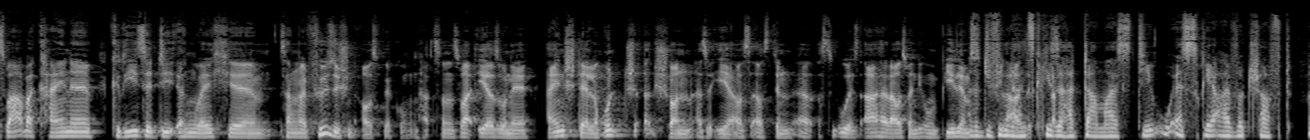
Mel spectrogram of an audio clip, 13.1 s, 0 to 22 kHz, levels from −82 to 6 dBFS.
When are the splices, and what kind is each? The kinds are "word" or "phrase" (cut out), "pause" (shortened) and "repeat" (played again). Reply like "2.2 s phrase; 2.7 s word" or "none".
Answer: 5.4 s pause; 6.6 s phrase

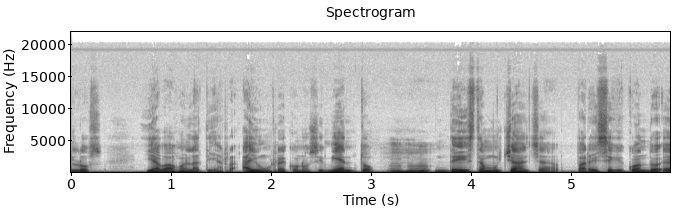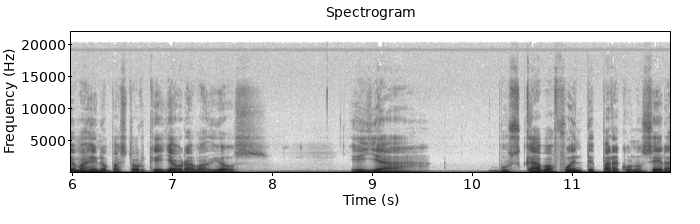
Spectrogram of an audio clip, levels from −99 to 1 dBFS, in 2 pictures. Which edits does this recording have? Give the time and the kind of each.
3.1 s pause; 5.9 s phrase; 10.2 s word

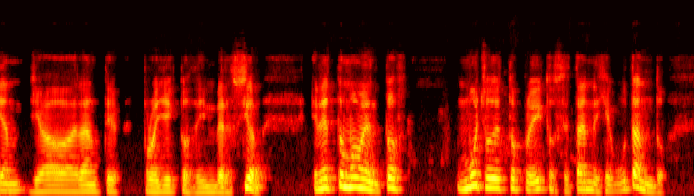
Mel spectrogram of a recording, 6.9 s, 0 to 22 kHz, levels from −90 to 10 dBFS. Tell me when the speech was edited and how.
none

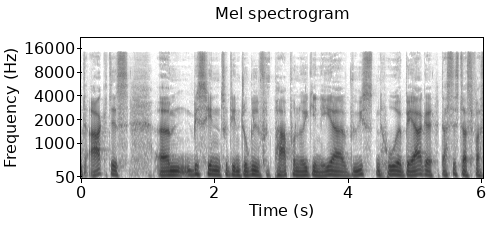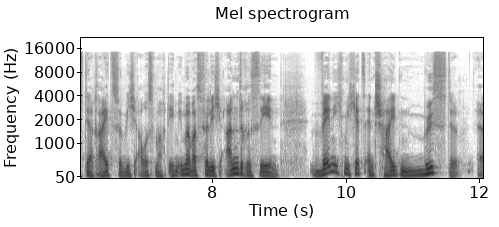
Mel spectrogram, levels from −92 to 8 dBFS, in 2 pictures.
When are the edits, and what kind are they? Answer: 5.4 s pause

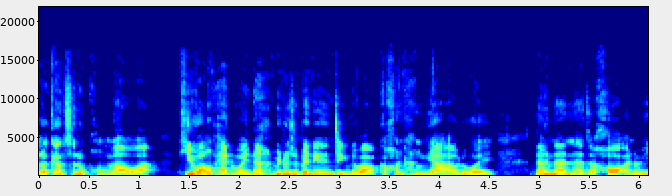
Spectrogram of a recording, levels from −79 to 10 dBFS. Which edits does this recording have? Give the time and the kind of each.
none

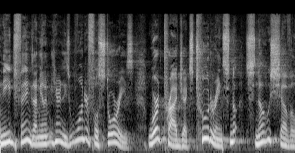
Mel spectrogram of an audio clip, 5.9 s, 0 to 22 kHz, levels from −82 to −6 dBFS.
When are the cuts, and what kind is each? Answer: none

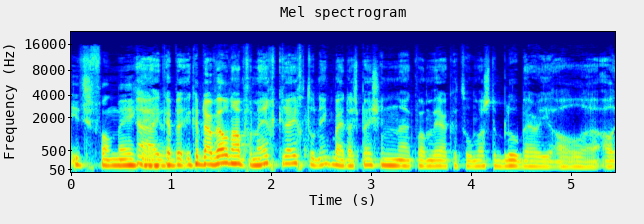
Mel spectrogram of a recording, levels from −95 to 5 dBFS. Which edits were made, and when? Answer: none

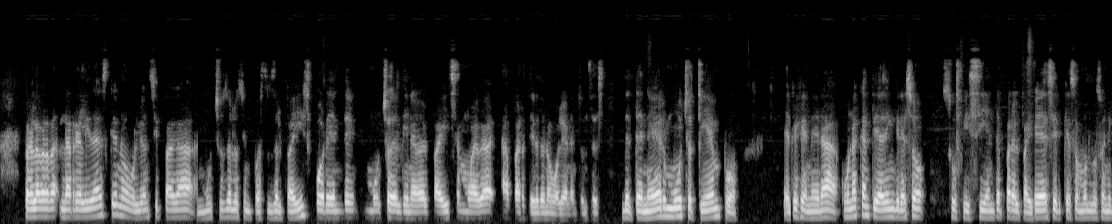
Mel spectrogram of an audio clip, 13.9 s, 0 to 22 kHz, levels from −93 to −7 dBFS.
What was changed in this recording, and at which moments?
2.5 s word; 7.7 s pause; 9.9 s word; 11.6 s pause; 12.9 s phrase

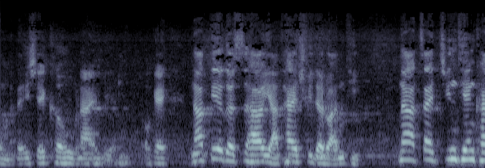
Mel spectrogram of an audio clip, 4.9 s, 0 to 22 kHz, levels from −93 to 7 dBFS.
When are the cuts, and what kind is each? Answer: 1.3 s pause

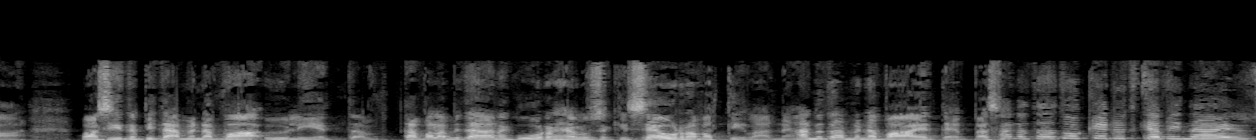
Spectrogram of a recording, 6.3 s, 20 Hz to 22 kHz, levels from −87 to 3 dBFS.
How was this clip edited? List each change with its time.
2.6 s word

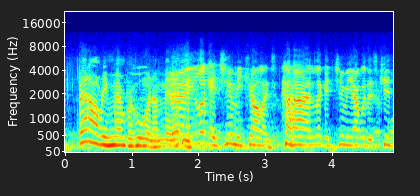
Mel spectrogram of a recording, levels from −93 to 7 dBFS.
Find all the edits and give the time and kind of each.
none

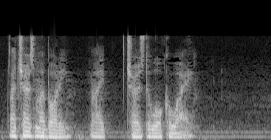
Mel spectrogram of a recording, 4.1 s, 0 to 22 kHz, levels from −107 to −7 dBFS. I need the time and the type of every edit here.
1.3 s pause

